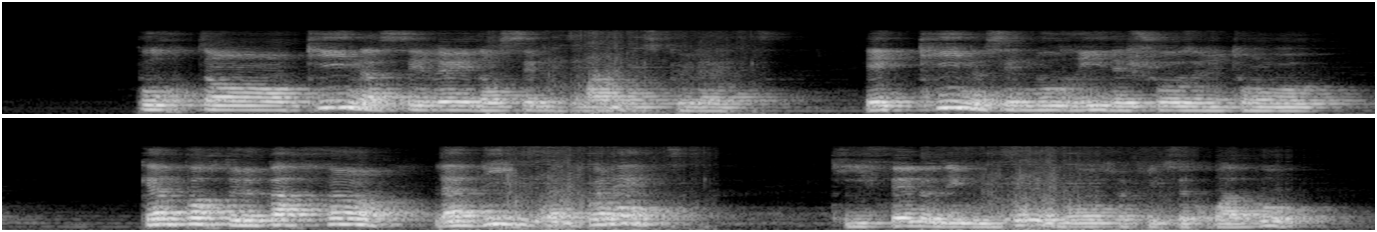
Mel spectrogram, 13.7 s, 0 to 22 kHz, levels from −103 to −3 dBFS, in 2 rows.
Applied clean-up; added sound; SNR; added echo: neural separator model SepFormer DNS4.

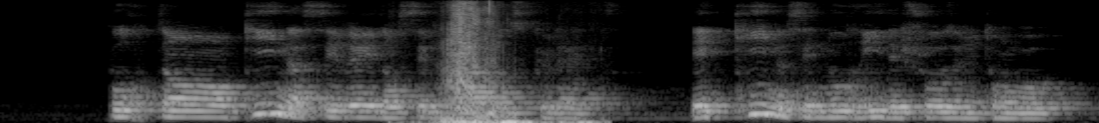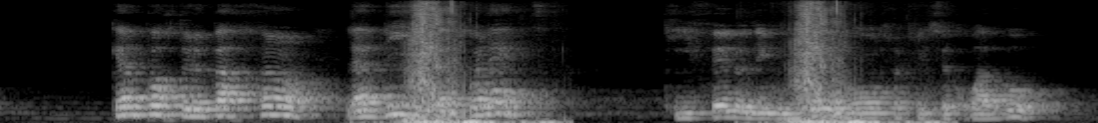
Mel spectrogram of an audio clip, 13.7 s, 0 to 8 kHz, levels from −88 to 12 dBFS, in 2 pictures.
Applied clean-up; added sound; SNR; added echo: none; Zipper (clothing); -3 dB; reverberation time 0.8 s.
